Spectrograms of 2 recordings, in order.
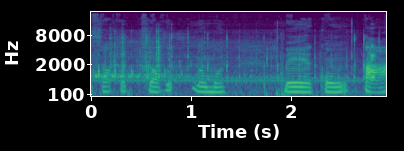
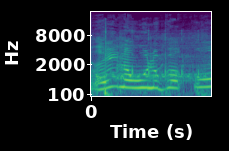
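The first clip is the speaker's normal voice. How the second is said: loud high yelp; screaming while falling; 10 semitones higher, 6 dB louder than usual. Real, not acted. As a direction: shout in shock as you fall. Falls again. (sigaw habang nahuhulog)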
